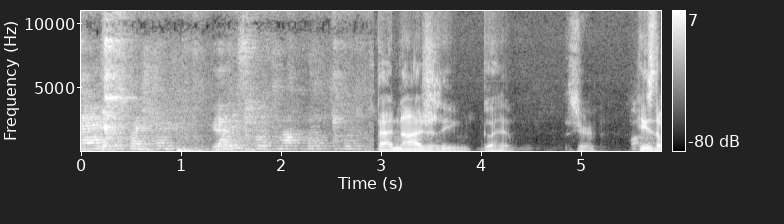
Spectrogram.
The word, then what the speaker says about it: batonnage: Batonnage.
